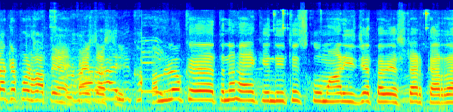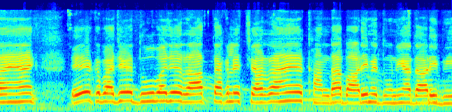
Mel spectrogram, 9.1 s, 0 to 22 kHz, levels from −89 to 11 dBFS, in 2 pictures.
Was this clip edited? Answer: yes; 1 cut; at 1.3 s

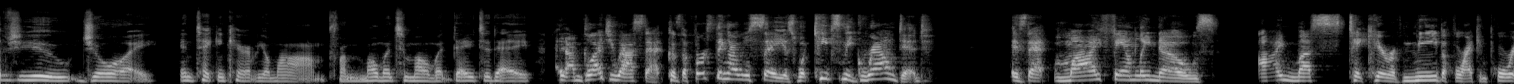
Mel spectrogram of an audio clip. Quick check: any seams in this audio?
yes; 1 cut; at 5.4 s

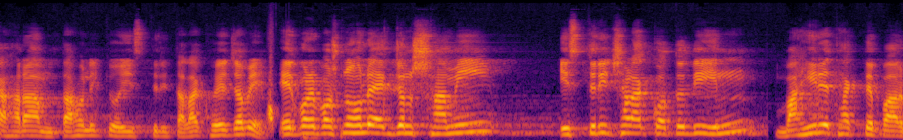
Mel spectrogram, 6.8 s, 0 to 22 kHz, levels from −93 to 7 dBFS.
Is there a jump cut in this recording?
yes; 2 cuts; at 2.0 s, 5.7 s

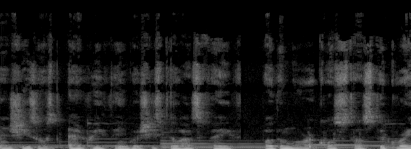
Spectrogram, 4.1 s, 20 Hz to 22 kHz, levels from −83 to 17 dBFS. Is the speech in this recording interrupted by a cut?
yes; 1 cut; at 2.5 s

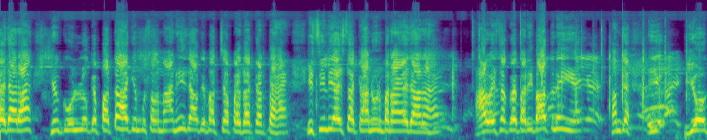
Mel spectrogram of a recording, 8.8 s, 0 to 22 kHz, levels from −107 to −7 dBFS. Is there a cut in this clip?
no; 0 cuts

